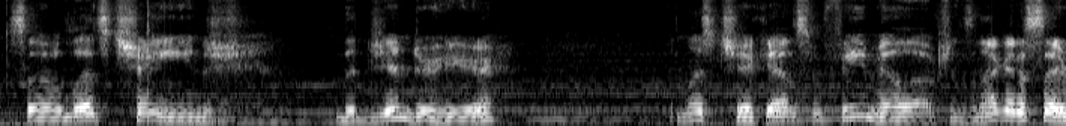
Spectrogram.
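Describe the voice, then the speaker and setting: A man's voice: medium pitch, a little mellow. Offhand, rambling male gameplay commentator. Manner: rambling, offhand, lots of fillers. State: tired, hiccuping and yawning. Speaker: gaming channel host.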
